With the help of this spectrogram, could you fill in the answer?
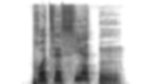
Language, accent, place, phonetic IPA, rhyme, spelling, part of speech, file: German, Germany, Berlin, [pʁot͡sɛˈsiːɐ̯tn̩], -iːɐ̯tn̩, prozessierten, verb, De-prozessierten.ogg
- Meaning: inflection of prozessieren: 1. first/third-person plural preterite 2. first/third-person plural subjunctive II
